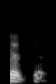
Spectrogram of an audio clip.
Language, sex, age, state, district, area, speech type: Tamil, male, 60+, Tamil Nadu, Salem, urban, conversation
